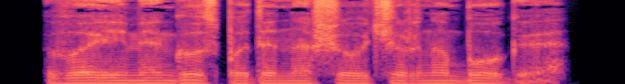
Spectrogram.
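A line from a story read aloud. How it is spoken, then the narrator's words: Whispered. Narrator (Russian): прошептал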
